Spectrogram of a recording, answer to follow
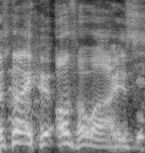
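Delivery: slow word broken by laughter; cracking up mid-word; laughing. Real, not acted. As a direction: say it through real laughter. Laughing at the crude joke.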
